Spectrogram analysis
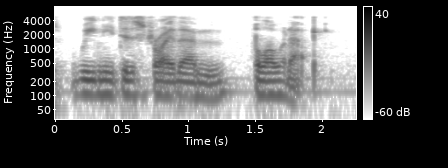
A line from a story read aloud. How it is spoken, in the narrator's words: He just calmly and coldly says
